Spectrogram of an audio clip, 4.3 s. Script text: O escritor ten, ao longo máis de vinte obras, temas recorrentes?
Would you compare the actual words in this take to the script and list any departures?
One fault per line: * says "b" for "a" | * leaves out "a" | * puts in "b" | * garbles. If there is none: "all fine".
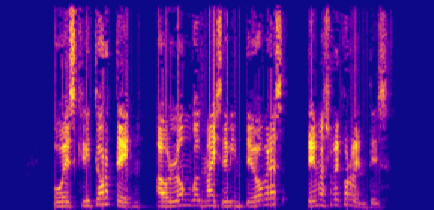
all fine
